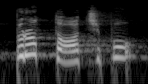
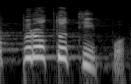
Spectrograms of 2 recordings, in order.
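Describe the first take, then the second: First: Protótipo stressed on TÓ, drawn out; Portuguese pronunciation. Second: Prototipo stressed on TI; Spanish pronunciation. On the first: Teacher giving the Portuguese word, stress on TÓ. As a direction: slowly hit TÓ in protótipo. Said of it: "em português". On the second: Teacher giving the Spanish word, stress on TI. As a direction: hit TI in prototipo. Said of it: "em espanhol será". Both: Shown as a demonstration.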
